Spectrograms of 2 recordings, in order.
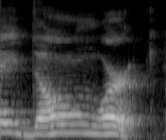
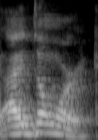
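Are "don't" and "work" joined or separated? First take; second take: separated; joined. First: Don't and work are said separately. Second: Don't is joined smoothly onto work. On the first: The speaker calls it wrong. "Você não fala I don't work" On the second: The speaker calls it right. "você junta com o verbo"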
